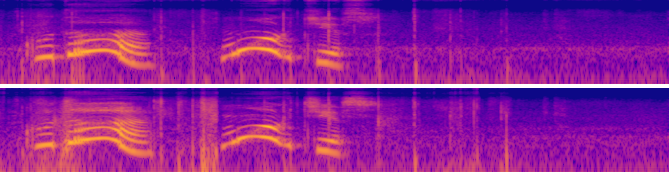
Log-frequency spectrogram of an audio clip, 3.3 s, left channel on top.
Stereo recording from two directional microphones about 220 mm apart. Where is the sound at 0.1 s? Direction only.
10° right (ahead or behind).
